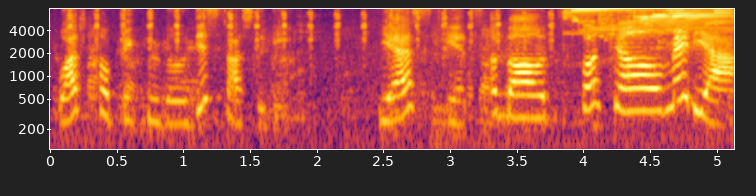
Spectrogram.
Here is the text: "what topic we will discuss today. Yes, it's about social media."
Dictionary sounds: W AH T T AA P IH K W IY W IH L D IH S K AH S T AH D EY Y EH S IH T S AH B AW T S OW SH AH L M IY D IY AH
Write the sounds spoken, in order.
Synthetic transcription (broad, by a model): W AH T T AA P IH K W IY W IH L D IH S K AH S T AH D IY Y EH S IH T S AH B AW T S OW SH AH L M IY D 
